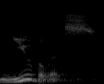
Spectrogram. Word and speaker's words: nubilous: language of origin Latin are there any alternate pronunciations there is nubis nubilus n u b e l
